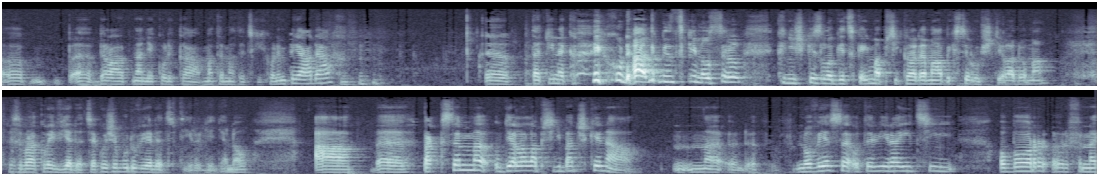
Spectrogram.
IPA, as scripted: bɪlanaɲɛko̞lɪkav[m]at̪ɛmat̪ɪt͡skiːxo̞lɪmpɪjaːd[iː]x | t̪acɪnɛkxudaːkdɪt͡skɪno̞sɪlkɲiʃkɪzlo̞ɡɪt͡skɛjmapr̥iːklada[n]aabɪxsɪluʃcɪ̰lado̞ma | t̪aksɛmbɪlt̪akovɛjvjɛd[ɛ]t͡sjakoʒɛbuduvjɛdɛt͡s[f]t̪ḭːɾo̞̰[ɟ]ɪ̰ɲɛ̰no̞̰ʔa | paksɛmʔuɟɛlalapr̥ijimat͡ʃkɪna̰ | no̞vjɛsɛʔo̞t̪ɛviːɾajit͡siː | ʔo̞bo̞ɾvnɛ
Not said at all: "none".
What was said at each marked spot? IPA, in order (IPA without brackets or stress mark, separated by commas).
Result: m, aː, m, ɛ, f, ɟ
